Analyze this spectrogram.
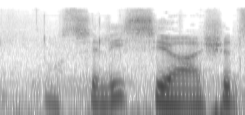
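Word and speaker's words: Cilicia: It was at one point part of the Roman settlement of Sicilia or Celissia I should say. I should say that because it's the correct pronunciation.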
